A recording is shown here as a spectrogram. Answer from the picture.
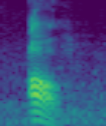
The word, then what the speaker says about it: Ah: Did I just say Ah? Yeah, that's how they spell his name, A-H. Now, I've never met a cat or a dog named Ah, but it's pronounced like a sarcastic scream.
